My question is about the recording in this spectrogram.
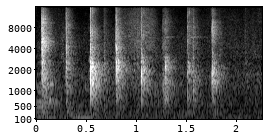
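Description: Hand clapping by a spectator: about eight quick, sharp claps, roughly four a second.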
